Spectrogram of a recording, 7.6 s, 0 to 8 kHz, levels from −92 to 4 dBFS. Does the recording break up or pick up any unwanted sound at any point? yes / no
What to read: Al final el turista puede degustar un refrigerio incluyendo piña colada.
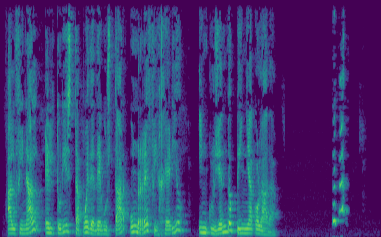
yes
